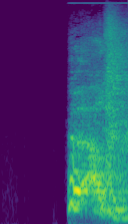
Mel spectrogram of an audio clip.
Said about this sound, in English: Bless you.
